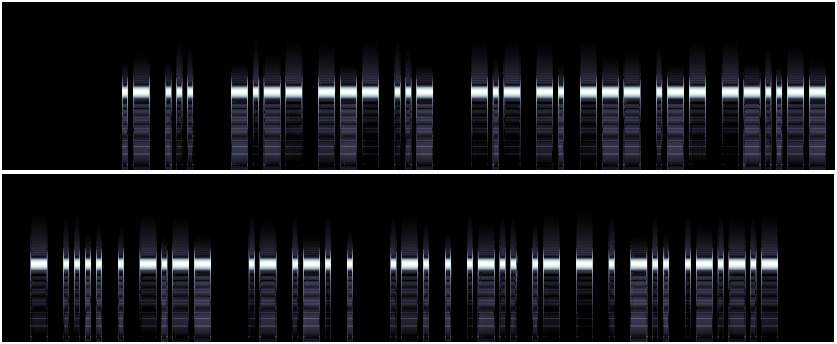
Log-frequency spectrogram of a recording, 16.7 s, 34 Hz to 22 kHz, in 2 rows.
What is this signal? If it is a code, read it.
Morse code, heard as a keyed tone, about 22 wpm, 700 Hz. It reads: AS YOU KNOW, THEY ARE RELATED.
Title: Sentences from Top 1000 Words - Review Part 5 - 22wpm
